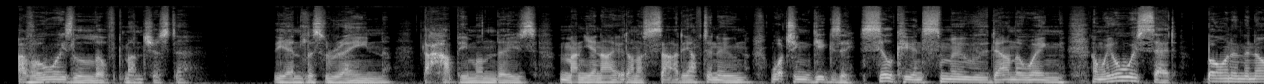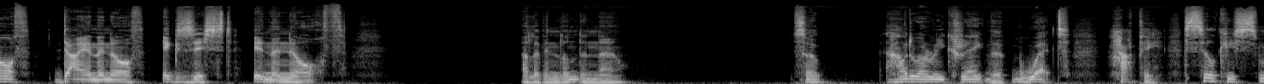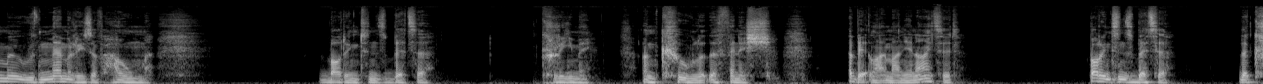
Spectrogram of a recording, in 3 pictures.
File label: Commercial; Boddingtons; Vocal Point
